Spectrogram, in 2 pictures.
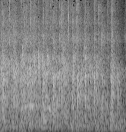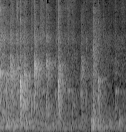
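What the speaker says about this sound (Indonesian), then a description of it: "Berikan aplaus kepada saudara-saudari yang datang." Applause from a church congregation welcoming visiting brothers and sisters at a Sunday service, a dense wash of clapping that fades gradually over several seconds, with some talk and murmuring mixed in.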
